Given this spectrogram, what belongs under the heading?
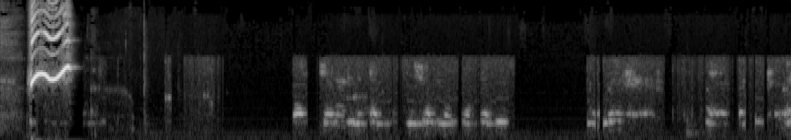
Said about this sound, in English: He's listening to Talk Sport. It's Talk Sport.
